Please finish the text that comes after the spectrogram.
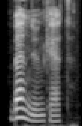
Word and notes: bennünket: /ˈbɛnːyŋkɛt/

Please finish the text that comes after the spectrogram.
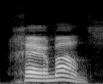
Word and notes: germanique: France; /ʒɛʁ.ma.nik/

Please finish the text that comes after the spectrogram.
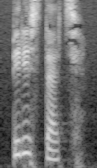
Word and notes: перестать: [pʲɪrʲɪsˈtatʲ]; perestat

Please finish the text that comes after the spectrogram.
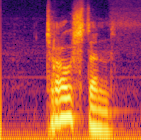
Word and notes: console: American English; /ˈkɑːn.soʊl/

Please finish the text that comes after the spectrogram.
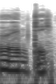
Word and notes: EMT: Île-de-France; /ə.ɛm.te/

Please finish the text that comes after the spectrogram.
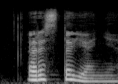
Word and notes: length: American English; [lɛŋθ]

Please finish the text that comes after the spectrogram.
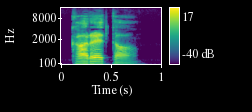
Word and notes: kareta: /kaˈrɛta/

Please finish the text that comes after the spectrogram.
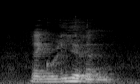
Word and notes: reglera: /regˈleːra/

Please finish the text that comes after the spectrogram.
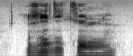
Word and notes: ridicule: France; /ʁi.di.kyl/

